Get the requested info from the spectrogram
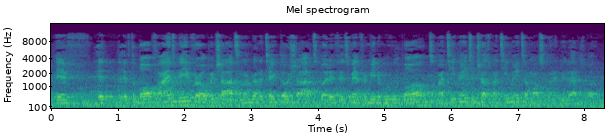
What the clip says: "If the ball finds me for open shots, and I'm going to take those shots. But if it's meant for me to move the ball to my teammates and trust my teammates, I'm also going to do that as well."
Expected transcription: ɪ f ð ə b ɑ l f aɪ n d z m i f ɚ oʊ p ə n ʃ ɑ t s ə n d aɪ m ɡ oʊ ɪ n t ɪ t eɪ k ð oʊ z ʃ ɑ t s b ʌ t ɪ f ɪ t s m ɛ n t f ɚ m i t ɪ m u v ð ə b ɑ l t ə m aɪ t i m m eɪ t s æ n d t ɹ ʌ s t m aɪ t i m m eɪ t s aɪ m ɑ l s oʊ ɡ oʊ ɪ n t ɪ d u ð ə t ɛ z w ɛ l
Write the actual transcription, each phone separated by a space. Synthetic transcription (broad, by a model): ɪ f ð ə b ɑ l f aɪ n d z m i f ɚ oʊ p ə n ʃ ɑ t s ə n aɪ m ɡ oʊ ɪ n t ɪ t eɪ k ð oʊ z ʃ ɑ t s b ʌ t ɪ f ɪ t s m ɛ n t f ɚ m i t ɪ m u v ð ə b ɑ l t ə m aɪ t i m m eɪ t s n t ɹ ʌ s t m aɪ t i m m eɪ t s aɪ m ɑ l s oʊ ɡ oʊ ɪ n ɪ d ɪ ð ə t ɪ z w ɛ l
